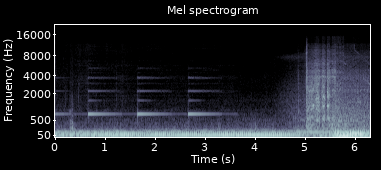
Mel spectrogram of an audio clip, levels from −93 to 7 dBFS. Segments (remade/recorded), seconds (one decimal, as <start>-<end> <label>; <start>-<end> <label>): 0.0-0.4 recorded; 0.4-3.6 remade; 3.6-4.8 recorded; 4.8-5.6 remade; 5.6-6.3 recorded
